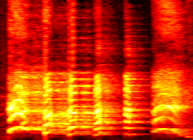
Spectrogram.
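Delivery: a high burst of laughter; big high laugh at her own story. Real, not acted.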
